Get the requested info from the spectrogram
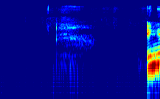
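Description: A short, faint breath drawn in through the mouth, heard as a soft rush with no pitch, followed near the end by a voice starting to speak.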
